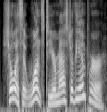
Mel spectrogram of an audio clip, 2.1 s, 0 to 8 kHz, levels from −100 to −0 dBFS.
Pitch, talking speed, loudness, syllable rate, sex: 195 Hz, 250 wpm, -17 LUFS, 5.9 syllables/s, male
